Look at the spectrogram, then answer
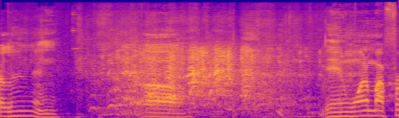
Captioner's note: audience laughing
